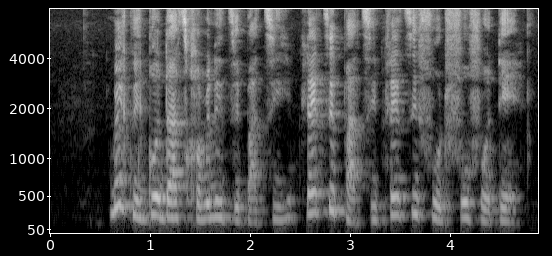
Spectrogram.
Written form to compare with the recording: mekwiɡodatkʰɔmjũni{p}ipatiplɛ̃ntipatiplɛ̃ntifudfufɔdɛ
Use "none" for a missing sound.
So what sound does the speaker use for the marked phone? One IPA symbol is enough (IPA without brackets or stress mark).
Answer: t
